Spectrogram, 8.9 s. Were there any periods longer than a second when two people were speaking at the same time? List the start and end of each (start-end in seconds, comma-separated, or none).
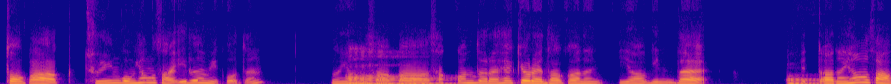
3.4-4.7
